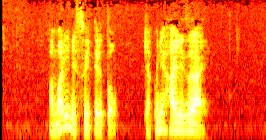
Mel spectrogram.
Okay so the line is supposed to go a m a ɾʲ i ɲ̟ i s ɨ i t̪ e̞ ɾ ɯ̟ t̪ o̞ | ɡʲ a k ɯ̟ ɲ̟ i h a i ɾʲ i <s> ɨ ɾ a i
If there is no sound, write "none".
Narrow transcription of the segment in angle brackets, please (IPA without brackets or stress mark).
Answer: z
